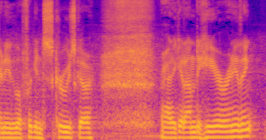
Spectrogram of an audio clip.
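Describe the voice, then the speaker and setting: A soft-spoken man talks at a medium pitch in a monotone, flat intonation. Background noise is noticeable. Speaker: hobbyist repair vlogger. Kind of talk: casual tutorial-style vlog. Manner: casual, hesitant with fillers.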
